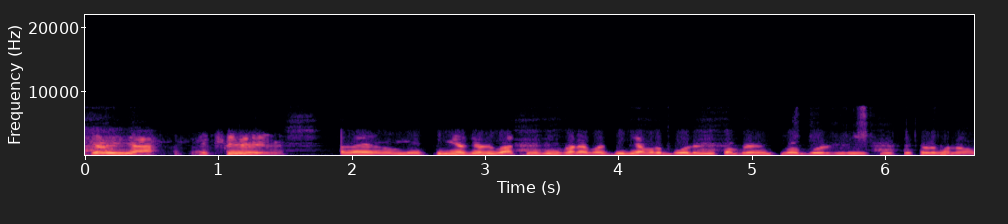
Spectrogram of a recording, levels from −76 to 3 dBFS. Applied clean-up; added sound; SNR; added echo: neural mask model RNNoise.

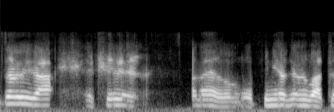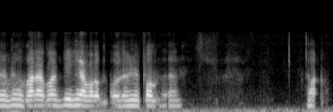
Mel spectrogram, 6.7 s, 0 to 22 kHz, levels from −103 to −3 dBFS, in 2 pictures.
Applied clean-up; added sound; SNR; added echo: neural diffusion model UNIVERSE++.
